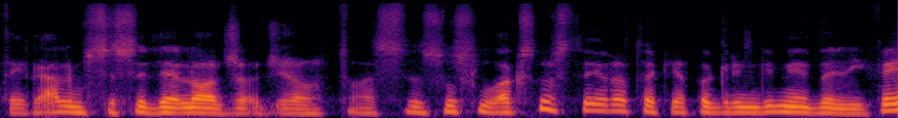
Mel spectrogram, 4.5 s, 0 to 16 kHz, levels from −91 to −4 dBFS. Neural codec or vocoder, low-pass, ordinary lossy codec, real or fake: autoencoder, 48 kHz, 32 numbers a frame, DAC-VAE, trained on Japanese speech; 14.4 kHz; AAC, 48 kbps; fake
